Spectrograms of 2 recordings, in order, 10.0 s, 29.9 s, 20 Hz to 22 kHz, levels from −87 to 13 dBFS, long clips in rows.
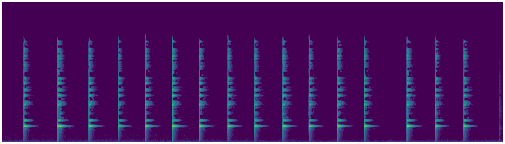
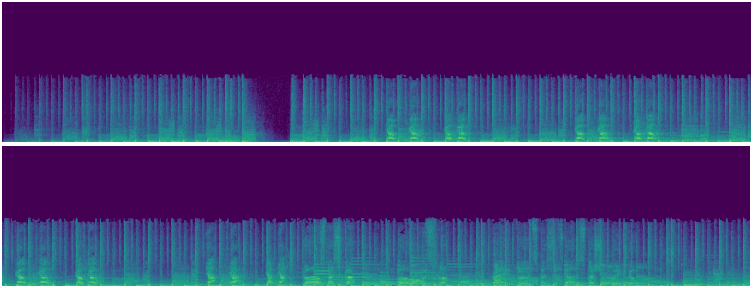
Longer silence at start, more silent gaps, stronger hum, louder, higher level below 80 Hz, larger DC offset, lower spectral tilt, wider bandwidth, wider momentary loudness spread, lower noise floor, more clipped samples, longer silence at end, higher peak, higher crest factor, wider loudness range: first, 0.45 s vs 0.2 s; neither; neither; second, -21 LUFS vs -18 LUFS; second, -70 dBFS vs -22 dBFS; neither; second, 4.5 dB/octave vs -6 dB/octave; first, 16 kHz vs 11 kHz; first, 15 LU vs 6 LU; first, -69 dBFS vs -52 dBFS; neither; first, 0.65 s vs 0 s; about the same, -4 dBFS vs -2 dBFS; first, 22 dB vs 16 dB; about the same, 2 LU vs 3 LU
